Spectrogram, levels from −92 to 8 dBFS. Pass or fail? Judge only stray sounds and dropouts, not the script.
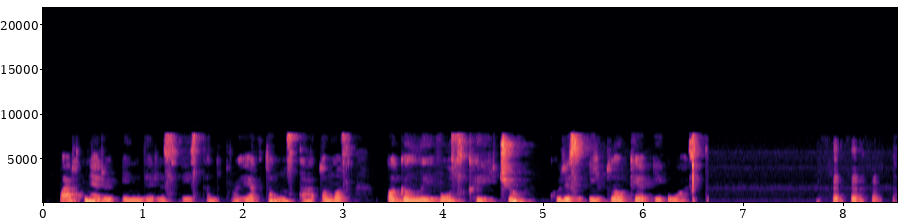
fail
